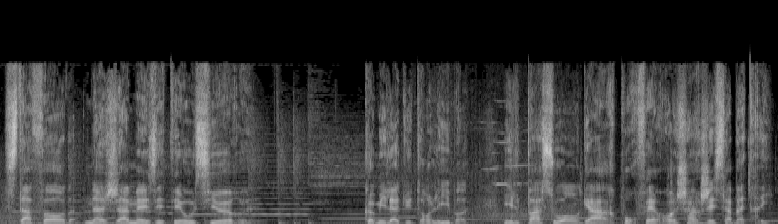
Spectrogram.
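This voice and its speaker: A man's voice: mid-range voice, lively intonation, measured pace, music in the background. A man narrating a children's cartoon as a scripted storyteller.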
